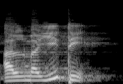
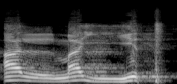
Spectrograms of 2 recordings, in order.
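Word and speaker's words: الميت: dia berubah menjadi sukun sukunnya sukun aridi maka tidak dibaca lagi almayiti terus gimana cara bacanya Kang cara bacanya almayyit almayyit jelas kita dibaca almayiti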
